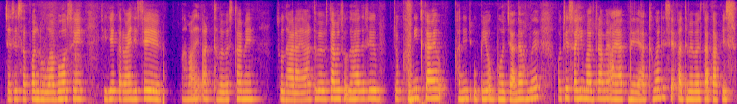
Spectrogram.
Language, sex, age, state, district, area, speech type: Hindi, female, 30-45, Uttar Pradesh, Sonbhadra, rural, spontaneous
